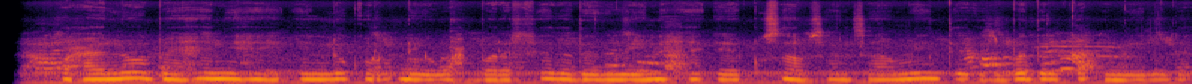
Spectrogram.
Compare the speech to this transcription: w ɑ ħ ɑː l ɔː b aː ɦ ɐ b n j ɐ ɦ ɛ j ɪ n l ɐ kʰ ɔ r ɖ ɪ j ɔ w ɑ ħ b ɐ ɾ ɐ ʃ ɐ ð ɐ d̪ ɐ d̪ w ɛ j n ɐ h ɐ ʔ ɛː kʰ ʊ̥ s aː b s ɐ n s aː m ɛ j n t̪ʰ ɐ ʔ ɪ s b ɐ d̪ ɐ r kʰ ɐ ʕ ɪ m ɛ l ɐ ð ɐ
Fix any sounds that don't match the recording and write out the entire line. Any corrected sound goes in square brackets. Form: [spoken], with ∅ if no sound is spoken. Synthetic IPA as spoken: w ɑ ħ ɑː l ɔː b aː ɦ ɐ [∅] n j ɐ ɦ ɛ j ɪ n l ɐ kʰ ɔ r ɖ ɪ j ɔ w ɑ ħ b ɐ ɾ ɐ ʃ ɐ ð ɐ d̪ ɐ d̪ w ɛ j n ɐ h ɐ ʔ ɛː kʰ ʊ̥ s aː b s ɐ n s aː m ɛ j n t̪ʰ ɐ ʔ ɪ s b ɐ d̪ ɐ [l] kʰ ɐ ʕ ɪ m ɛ l ɐ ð ɐ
